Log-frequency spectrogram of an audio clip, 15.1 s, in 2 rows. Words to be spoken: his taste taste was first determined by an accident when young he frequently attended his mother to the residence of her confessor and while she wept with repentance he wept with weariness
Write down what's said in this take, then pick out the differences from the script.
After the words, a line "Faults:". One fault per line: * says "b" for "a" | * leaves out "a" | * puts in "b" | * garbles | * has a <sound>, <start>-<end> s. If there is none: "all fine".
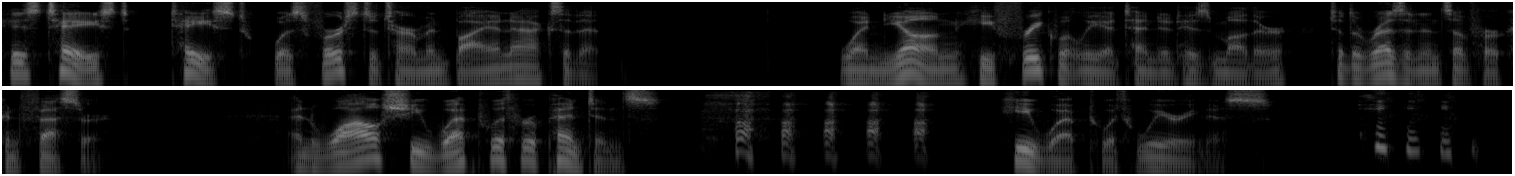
his taste taste was first determined by an accident when young he frequently attended his mother to the residence of her confessor and while she wept with repentance he wept with weariness
Faults:
* has a laugh, 11.0-12.2 s
* has a laugh, 14.3-15.0 s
